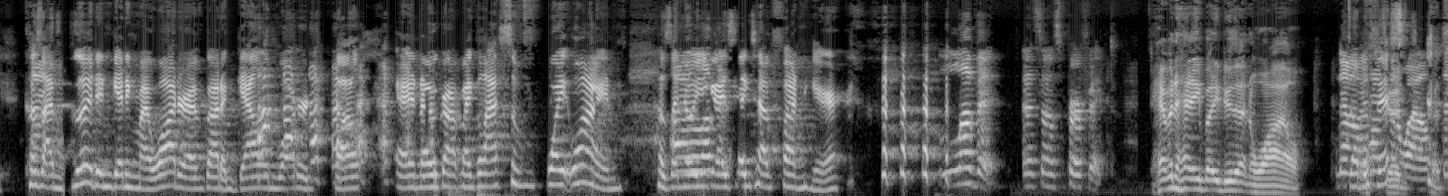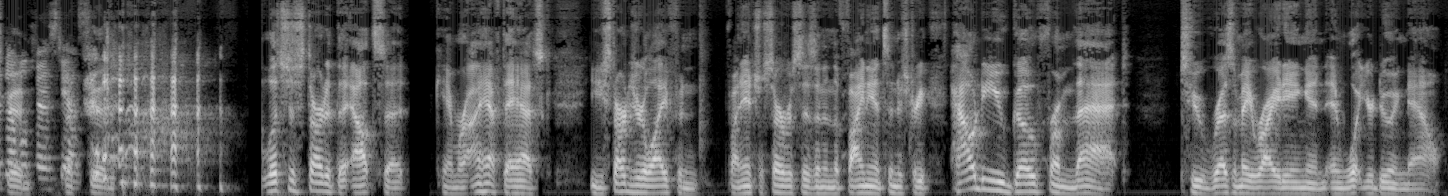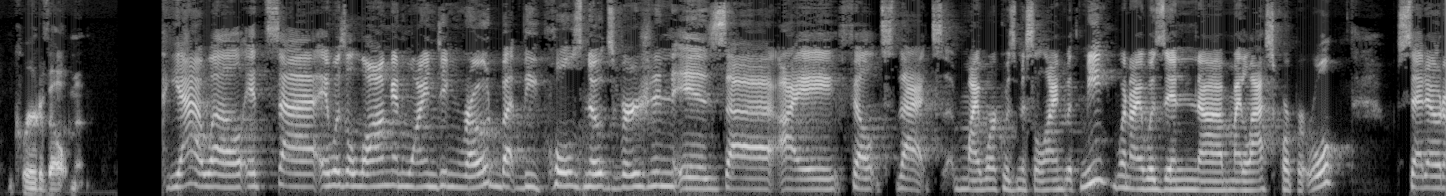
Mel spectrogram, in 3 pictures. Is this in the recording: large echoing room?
no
